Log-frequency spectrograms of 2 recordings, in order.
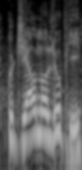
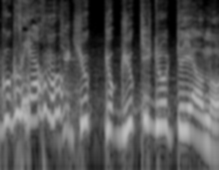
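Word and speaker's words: Guglielmo Lupi: Uh, Gelmo Lupy. Oh, I we've been calling him Googly Elmo is what we call how you say it. Uh, it's just a normal G.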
